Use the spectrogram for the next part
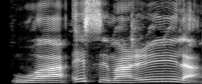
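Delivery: ওয়া ইসমাইলা slow, long vowels drawn out; elongated recitation. Shown as a demonstration. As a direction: chant ওয়া ইসমাইলা stretching the alif. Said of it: "খাড় জাবারে এক আলিফ টেনে পড়বেন". (টেনে পড়া ওয়া ইসমাইলা)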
